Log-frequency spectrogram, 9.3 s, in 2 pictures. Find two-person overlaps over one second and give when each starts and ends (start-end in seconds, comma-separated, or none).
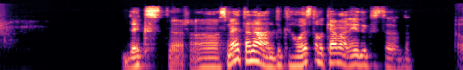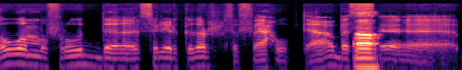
none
